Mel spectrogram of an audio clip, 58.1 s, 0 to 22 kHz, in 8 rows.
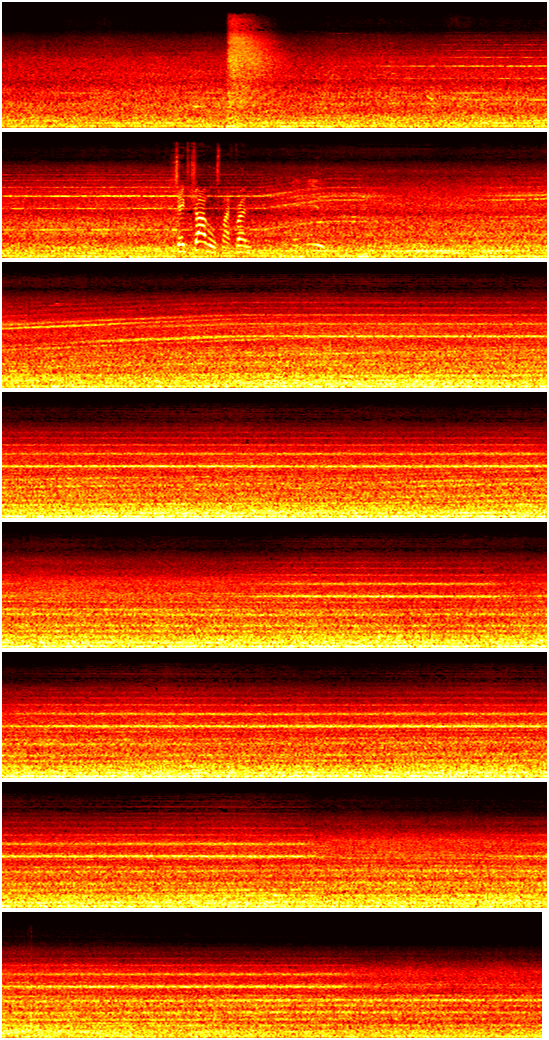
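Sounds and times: train high whine: 0:00.0 - 0:58.0.

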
